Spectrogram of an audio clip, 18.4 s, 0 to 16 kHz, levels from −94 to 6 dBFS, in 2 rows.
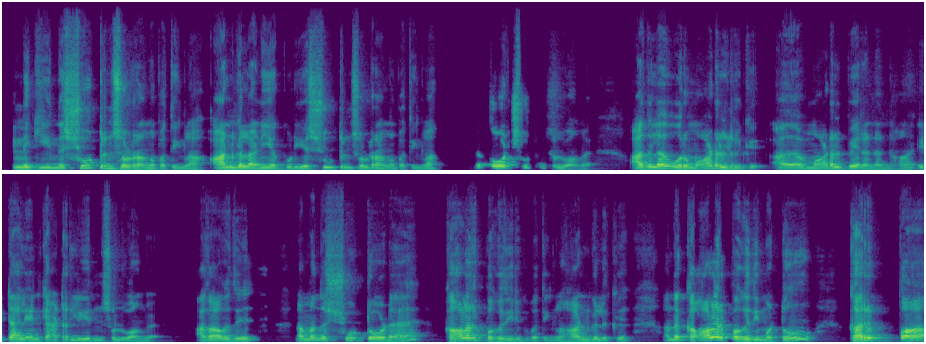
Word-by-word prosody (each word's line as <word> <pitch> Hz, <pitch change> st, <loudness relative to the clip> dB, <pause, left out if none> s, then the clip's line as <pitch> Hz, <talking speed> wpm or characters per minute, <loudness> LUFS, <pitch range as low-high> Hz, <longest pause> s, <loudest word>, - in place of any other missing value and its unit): இன்னைக்கு 150 Hz, -1 st, +1 dB
இந்த 125 Hz, -, -1 dB
ஷூட்னு 225 Hz, -4 st, -1 dB
சொல்றாங்க 110 Hz, -6 st, +1 dB
பார்த்தீங்களா? 90 Hz, +2 st, -6 dB, 0.2 s
ஆண்கள் 140 Hz, 0 st, +5 dB
அணியக்கூடிய 120 Hz, +1 st, -2 dB
ஷூட்னு 155 Hz, -3 st, -5 dB
சொல்றாங்க 100 Hz, -3 st, -3 dB
பார்த்தீங்களா, 90 Hz, 0 st, -9 dB, 0.4 s
இந்த -, -, -7 dB
கோட் 140 Hz, 0 st, +5 dB
ஷூட்னு 125 Hz, -2 st, -14 dB
சொல்வாங்க. 95 Hz, -2 st, -8 dB, 0.5 s
அதுல -, -, +5 dB, 0.2 s
ஒரு -, -, +5 dB
மாடல் -, -, +2 dB
இருக்கு. -, -, -9 dB, 0.6 s
மாடல் 180 Hz, +7 st, 0 dB
பெயர் 135 Hz, -1 st, +1 dB
என்னன்னா 105 Hz, -2 st, -12 dB, 0.2 s
இட்டாலியன் 165 Hz, -2 st, 0 dB
கேட்டர்லியர்னு 120 Hz, -2 st, -5 dB
சொல்வாங்க. 90 Hz, -2 st, -6 dB, 0.5 s
அதாவது, 125 Hz, 0 st, +1 dB, 0.6 s
நம்ம 120 Hz, +2 st, +1 dB
அந்த 130 Hz, -, -1 dB
ஷூட் 215 Hz, +2 st, -5 dB
ஓட 120 Hz, -, +2 dB, 0.6 s
காலர் 225 Hz, -1 st, +5 dB
பகுதி 120 Hz, -2 st, -2 dB
இருக்கு 105 Hz, +1 st, -12 dB
பார்த்தீங்களா, 100 Hz, +3 st, -11 dB
ஆண்களுக்கு 115 Hz, -1 st, -5 dB, 0.5 s
அந்த 135 Hz, -, +2 dB, 0.2 s
காலர் 230 Hz, -, +7 dB
பகுதி 155 Hz, -6 st, +4 dB
மட்டும் 115 Hz, +11 st, -1 dB, 0.6 s
கருப்பா 445 Hz, -1 st, +7 dB
125 Hz, 125 wpm, -23 LUFS, 110-155 Hz, 0.6 s, காலர்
